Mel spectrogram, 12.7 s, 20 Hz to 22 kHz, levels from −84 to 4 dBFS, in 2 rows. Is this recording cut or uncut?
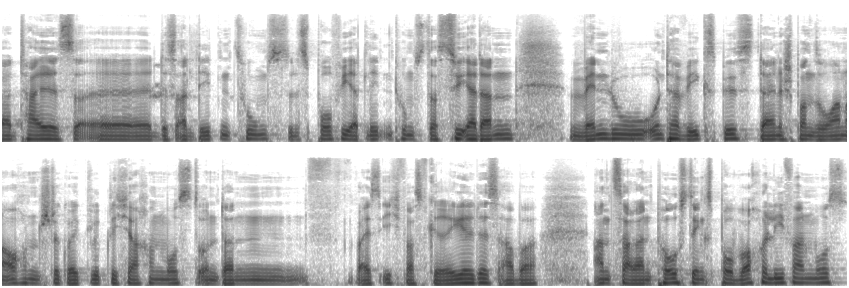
cut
